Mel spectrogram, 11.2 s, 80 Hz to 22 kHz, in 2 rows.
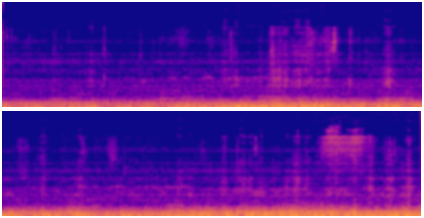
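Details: BYD Atto 3 driving at 20–32 km/h: a steady low humming over the pedestrian warning sound and road rumble. This is abnormal and the source is unknown.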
